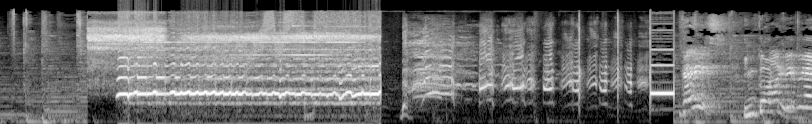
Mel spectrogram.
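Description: Edited soundtrack: soft background music, then a very loud, held high-pitched tone with a wavering pitch for nearly three seconds that cuts off abruptly. A snippet of film dialogue follows, then a short beep, then excited voices over music.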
